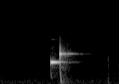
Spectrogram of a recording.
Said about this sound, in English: Hey Google, set volume to 10. Okay, and you can tell the beeps are a lot louder.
